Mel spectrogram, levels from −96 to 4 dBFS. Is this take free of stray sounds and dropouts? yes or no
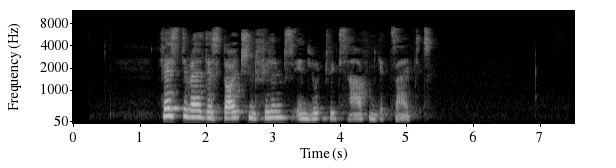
yes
